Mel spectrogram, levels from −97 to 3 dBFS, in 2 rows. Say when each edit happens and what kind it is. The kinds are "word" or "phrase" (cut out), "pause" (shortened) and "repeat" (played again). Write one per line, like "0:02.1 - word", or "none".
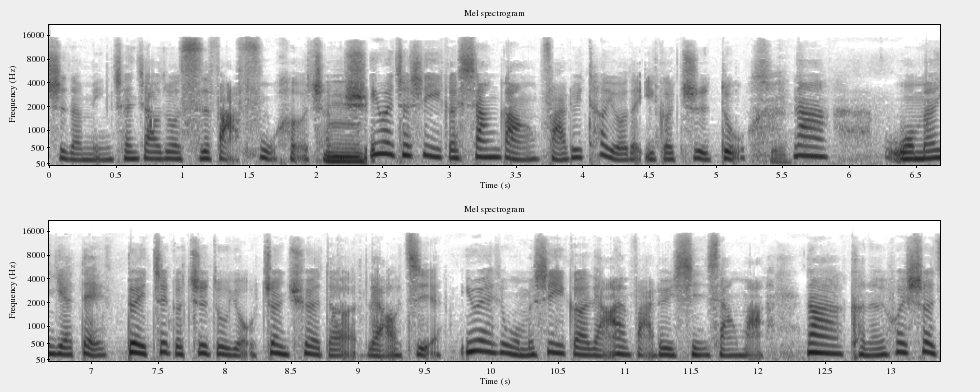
0:02.4 - word
0:09.7 - pause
